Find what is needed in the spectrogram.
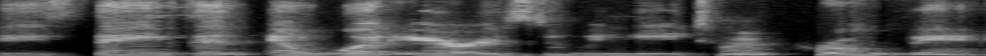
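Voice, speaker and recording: A woman talks at a fairly quick pace in an ordinary speaking voice. Her pitch sits fairly high. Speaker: school board member reporting on committee work. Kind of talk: meeting report.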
